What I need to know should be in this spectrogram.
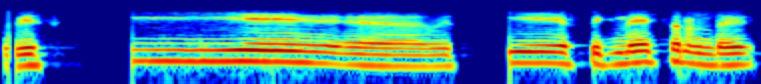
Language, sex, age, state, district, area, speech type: Malayalam, male, 18-30, Kerala, Kozhikode, rural, conversation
